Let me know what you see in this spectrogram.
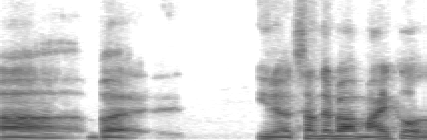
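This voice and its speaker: A man's bright, sharp voice with a slight Californian accent at a fairly quick pace, on a very clean recording with a silent background. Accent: slight California West Coast. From US West Coast. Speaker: podcast host. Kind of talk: casual chat.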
